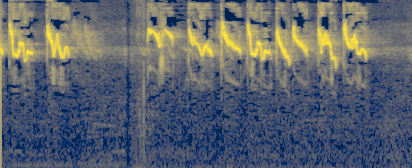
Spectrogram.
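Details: Oriental white-eye song: a few sharp high whistled notes, a short pause, then a quick string of bright wavering chirps falling in pitch, roughly three per second, in a quiet setting.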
